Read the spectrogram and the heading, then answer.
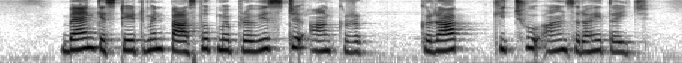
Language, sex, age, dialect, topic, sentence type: Maithili, female, 25-30, Southern/Standard, banking, statement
